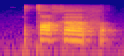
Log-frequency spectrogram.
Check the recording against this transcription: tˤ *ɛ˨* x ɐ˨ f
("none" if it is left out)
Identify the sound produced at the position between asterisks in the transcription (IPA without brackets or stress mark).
ɨ˨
